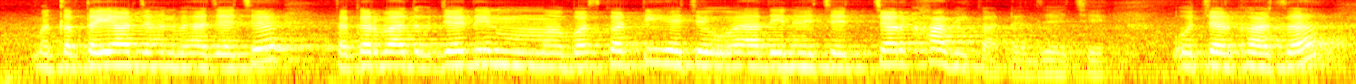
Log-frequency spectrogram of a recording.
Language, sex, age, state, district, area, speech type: Maithili, female, 45-60, Bihar, Saharsa, urban, spontaneous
